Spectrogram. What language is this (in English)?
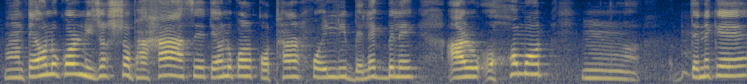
Assamese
